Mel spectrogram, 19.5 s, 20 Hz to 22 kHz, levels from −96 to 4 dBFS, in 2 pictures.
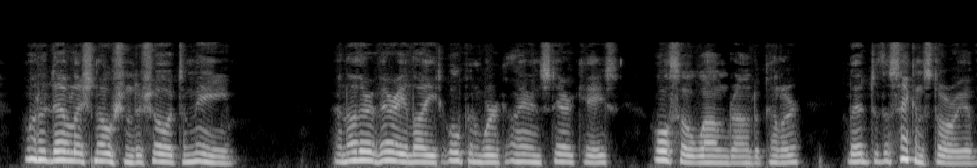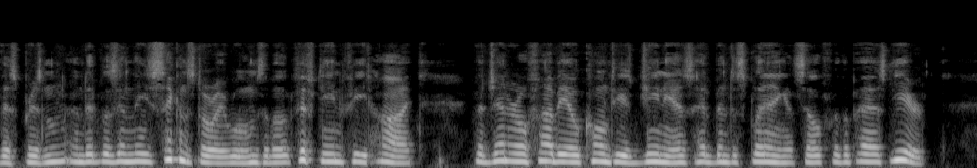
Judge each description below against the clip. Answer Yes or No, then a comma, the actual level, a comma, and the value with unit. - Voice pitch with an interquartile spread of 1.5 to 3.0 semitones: Yes, average, 2.7 semitones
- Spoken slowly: No, average, 175 wpm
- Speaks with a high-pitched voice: No, medium, 170 Hz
